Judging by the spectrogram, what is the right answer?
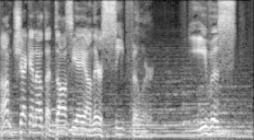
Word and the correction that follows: Iavos: Isidori. – Iavos Isidori. There's a pronunciation guide on every sheet, Dirk.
